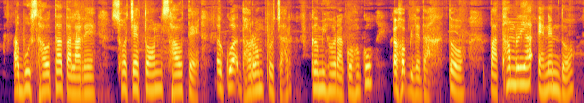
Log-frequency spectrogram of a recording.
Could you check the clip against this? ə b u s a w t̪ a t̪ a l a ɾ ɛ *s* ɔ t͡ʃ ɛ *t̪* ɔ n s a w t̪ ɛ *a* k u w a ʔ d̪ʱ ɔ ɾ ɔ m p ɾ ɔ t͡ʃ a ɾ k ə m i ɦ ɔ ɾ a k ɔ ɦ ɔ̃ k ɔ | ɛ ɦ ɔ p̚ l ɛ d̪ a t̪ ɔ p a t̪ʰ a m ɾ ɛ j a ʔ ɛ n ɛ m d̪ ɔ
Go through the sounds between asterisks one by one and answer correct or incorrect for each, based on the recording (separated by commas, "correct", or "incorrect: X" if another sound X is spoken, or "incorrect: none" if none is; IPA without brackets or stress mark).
correct, correct, incorrect: ə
